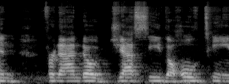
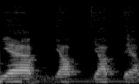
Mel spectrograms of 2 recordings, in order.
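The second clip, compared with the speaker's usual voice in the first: low, flat, unexcited monotone; 4 semitones lower, 8 dB quieter than usual. Showing how it sounds without being excited, flat monotone. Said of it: "It would just be the monotone".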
